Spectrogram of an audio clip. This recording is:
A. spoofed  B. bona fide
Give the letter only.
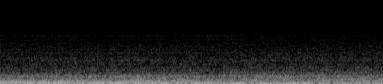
B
